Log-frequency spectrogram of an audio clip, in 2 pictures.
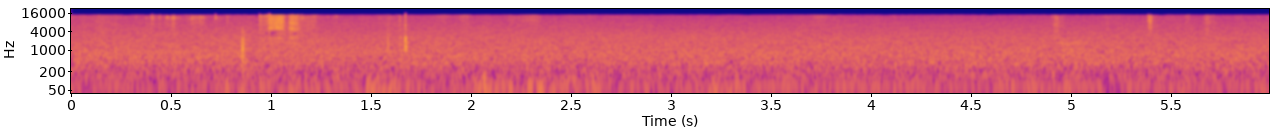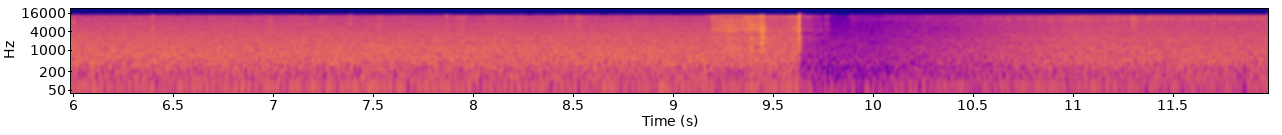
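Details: Hissing outdoor noise with scattered rustles and clicks runs until a sharp knock, after which the background drops quieter, and no animal sound is present.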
